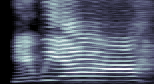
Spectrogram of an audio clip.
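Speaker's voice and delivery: loud, high celebration; excited. Real, not acted. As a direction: cheer it out. Celebrating a finished build.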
